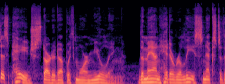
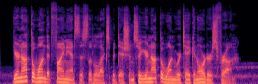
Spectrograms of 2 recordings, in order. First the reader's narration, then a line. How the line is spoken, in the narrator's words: the man snarled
